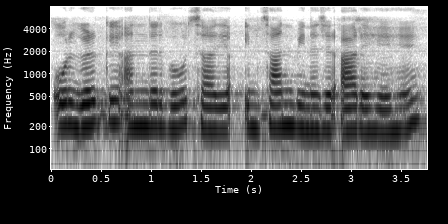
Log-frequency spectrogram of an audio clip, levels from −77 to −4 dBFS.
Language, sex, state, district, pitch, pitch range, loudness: Hindi, female, Arunachal Pradesh, Papum Pare, 190 Hz, 180-200 Hz, -15 LUFS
